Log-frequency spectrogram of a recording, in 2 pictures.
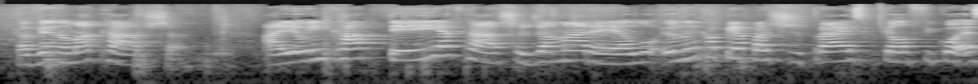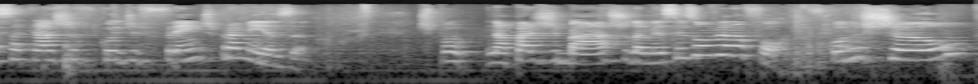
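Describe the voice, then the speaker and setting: A woman's voice: high-pitched, fairly bright tone, roomy sound, slight background noise. A woman vlogging casually from home, chatty and explaining her party crafts step by step. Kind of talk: casual craft vlog chat.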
